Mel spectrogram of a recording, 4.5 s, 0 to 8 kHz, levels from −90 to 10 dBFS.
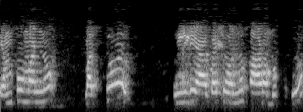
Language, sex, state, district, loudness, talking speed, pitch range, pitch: Kannada, female, Karnataka, Dharwad, -13 LUFS, 80 wpm, 260-345 Hz, 280 Hz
